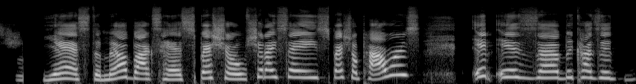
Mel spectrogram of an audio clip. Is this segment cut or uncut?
cut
